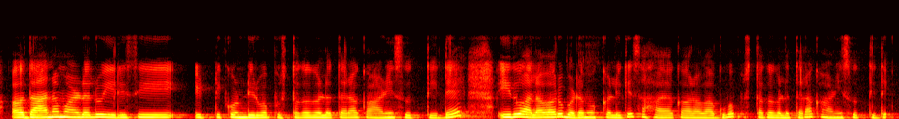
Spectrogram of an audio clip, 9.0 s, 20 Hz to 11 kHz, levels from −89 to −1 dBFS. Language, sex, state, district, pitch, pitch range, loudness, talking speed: Kannada, female, Karnataka, Mysore, 215 Hz, 205-230 Hz, -22 LUFS, 100 wpm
